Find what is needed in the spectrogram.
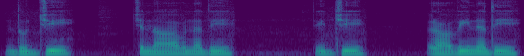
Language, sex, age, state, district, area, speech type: Punjabi, male, 18-30, Punjab, Pathankot, urban, spontaneous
